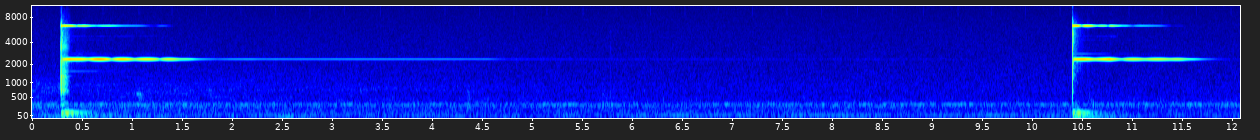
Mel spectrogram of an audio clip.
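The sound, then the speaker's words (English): A meditation bell, rung every 10 seconds during a 30-second breathing exercise, rings twice about ten seconds apart, each strike clear and bright with a long sustained tone that slowly fades into near silence between rings. “And I'll ring the bell every 10 seconds so you will hear the bell ring 3 times during the 30 seconds.”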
